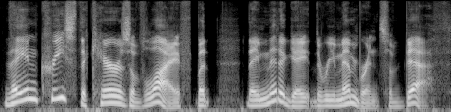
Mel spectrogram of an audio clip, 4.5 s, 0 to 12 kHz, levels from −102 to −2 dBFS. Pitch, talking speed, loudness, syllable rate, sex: 150 Hz, 175 wpm, -20 LUFS, 5.5 syllables/s, male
